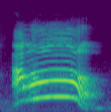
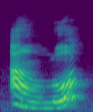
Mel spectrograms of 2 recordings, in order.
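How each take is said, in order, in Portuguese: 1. É dito com uma entonação exclamativa. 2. É dito com uma entonação interrogativa. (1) "seria exclamativo" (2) "Mas estou perguntando quem está na linha"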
